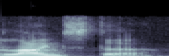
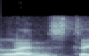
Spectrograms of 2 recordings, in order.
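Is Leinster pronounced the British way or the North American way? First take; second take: North American; British. First: It is pronounced the North American way. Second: It is pronounced the British or Irish way. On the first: "You've become so North American now ... you'd say it Leinster" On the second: "you wouldn't say that Leinster"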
